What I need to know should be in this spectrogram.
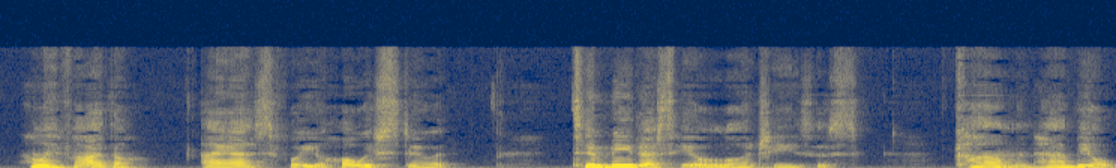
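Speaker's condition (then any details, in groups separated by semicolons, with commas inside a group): Cerebral palsy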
